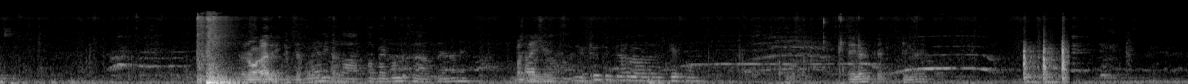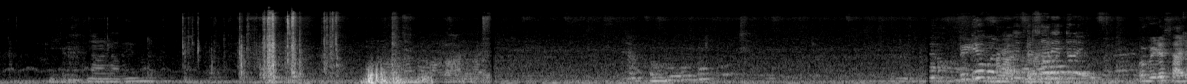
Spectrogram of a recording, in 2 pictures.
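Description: Young men talk with animation nearby.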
